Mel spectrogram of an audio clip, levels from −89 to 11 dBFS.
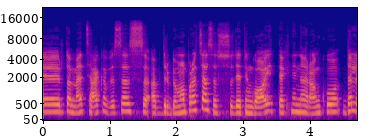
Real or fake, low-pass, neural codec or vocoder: real; 14.4 kHz; none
